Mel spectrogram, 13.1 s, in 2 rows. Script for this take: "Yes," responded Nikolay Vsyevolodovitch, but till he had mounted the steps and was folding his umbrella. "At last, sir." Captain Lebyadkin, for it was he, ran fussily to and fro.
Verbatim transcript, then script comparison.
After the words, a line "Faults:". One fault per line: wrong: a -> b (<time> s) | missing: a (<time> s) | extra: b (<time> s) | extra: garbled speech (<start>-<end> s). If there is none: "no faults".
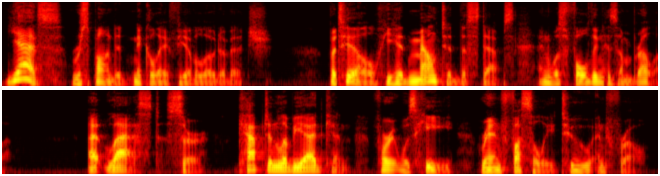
"Yes," responded Nikolay Vsyevolodovitch, but till he had mounted the steps and was folding his umbrella. "At last, sir." Captain Lebyadkin, for it was he, ran fussily to and fro.
Faults:
no faults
